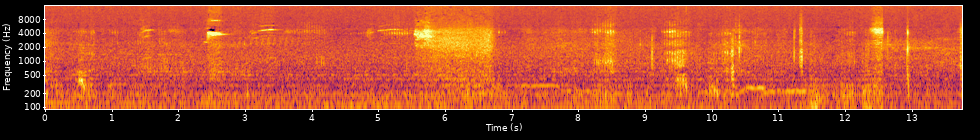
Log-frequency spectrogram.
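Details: Sleeping pet cat snoring indoors: soft, low, rasping breaths about every three seconds, quiet overall, with a few brief sharp clicks and a short hiss of noise partway through.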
